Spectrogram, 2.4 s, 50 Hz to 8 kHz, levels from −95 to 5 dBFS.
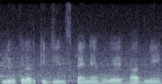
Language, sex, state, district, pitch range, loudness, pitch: Hindi, male, Chandigarh, Chandigarh, 105-125 Hz, -17 LUFS, 115 Hz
